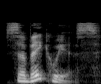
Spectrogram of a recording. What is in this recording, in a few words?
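"subaqueous", British English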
